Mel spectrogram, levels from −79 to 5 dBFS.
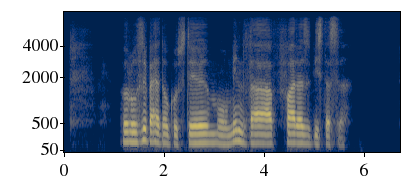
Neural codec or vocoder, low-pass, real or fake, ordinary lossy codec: codec, 16 kHz, 0.3 kbps, FocalCodec; 7.2 kHz; fake; AAC, 32 kbps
